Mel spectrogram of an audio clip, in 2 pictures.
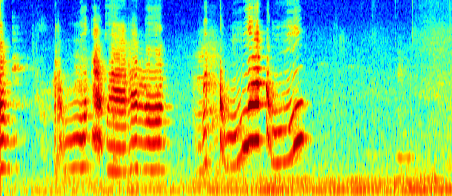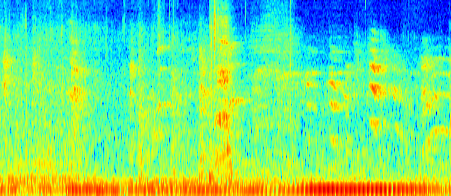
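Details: Talking parrot vocalizing indoors: two bursts of speech-like harmonic sounds in the first three seconds, wavering and rising, then quiet with a low steady hum and faint scattered clicks.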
